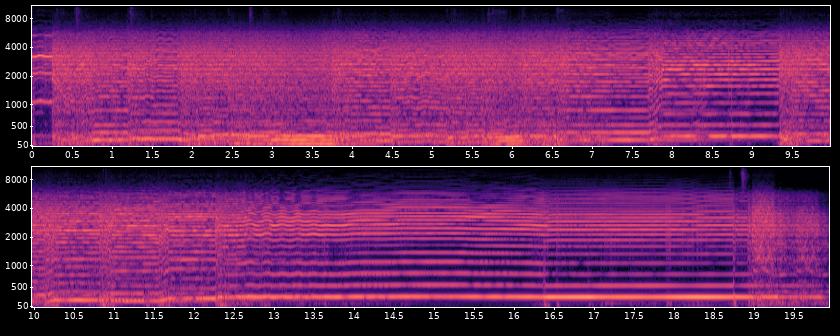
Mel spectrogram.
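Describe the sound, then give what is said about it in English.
A heavily distorted electric guitar through stacked Halo Hydra, Echoes, Blues Disorder, Super Rodent and Angry Orange pedals plays dense, saturated fuzz chords, then sustains long droning notes that ring out with swirling echo repeats, loud throughout with no talking. “And then if you were just to go completely nuts, do the Halo Hydra and Echoes with the Blues Disorder, Super Rodent, and the Angry Orange.”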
